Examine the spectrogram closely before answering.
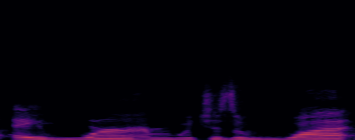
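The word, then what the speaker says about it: wyrm: the two front legs and he's called a worm which is a why it's it's spelled w-y-r-m but the interesting thing that got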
